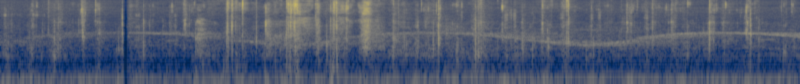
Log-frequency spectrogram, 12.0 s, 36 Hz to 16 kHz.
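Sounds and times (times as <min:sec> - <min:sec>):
crunching ice cream bar shell: 0:00.0 - 0:12.0
wailing tone: 0:01.7 - 0:12.0.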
